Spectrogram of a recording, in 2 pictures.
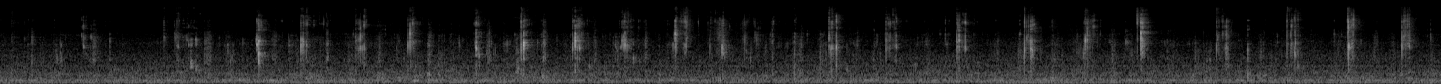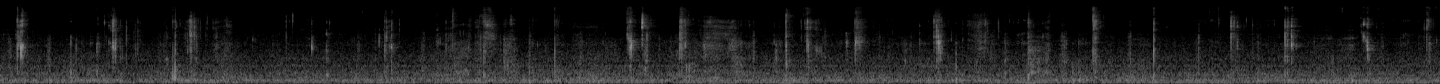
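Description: Close-miked chewing of crisp fried moong dal pakodas: an irregular run of crunchy crackles and sharp mouth clicks over softer wet chewing.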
